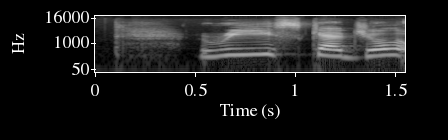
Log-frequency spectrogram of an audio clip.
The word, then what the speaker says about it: reschedule: Reschedule or reschedule. You can have both pronunciations here.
